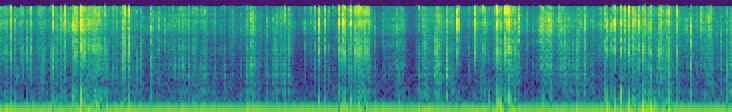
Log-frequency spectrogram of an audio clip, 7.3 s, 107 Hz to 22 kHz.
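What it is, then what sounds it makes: Plastic bubble wrap. Long acrylic nails scratch and rub across a flat sheet of plastic bubble wrap, making quiet, dense, bright crackling and rustling with brief scratchy bursts. A steady low hum around 125 Hz sits beneath the scratching throughout.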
